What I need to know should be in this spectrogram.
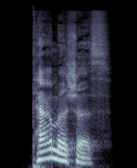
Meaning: strong/mixed nominative/accusative neuter singular of thermisch
- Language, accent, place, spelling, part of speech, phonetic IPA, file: German, Germany, Berlin, thermisches, adjective, [ˈtɛʁmɪʃəs], De-thermisches.ogg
